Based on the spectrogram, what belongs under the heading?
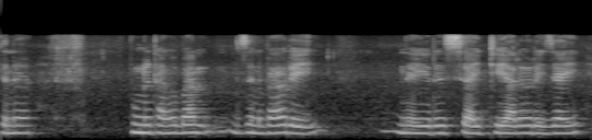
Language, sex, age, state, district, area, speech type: Bodo, female, 30-45, Assam, Kokrajhar, rural, spontaneous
